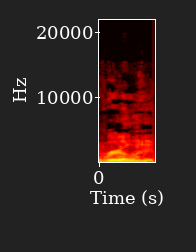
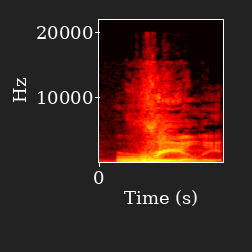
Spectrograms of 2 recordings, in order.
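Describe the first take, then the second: First: Short, rising "really?"; quick questioning lift on "really"; ordinary surprised question. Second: Drawn-out "really" with a falling end; incredulous "really", landing downward; flat-out disbelief. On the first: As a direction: ask "really?" lightly, pitch going up at the end. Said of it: "that's not a real, like, really?". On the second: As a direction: say "really" as if it's just plain wrong. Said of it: "I don't believe you. This is wrong". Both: Shown as a demonstration.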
